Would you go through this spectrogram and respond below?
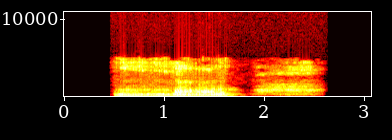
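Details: One loud, rough, rattling snore on the in-breath, then a softer snorting out-breath; a single noisy sleep breath; snoring.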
